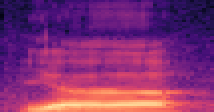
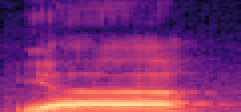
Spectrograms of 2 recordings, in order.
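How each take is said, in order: The two takes are said the same way.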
